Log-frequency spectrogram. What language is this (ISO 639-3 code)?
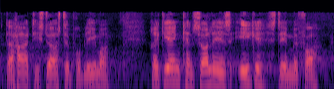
dan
